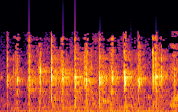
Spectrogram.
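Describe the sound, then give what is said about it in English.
Horse hooves clip-clop in a steady, even rhythm, a dozen or so sharp hollow knocks over a few seconds, clear with no voices over them, as a horse is brought to a blacksmith to be shod. “Ho there, blacksmith! Would you shoe this horse?”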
